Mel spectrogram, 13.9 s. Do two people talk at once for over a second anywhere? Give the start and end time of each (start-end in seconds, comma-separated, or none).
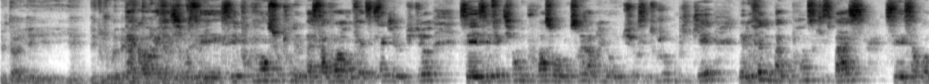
1.8-3.2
